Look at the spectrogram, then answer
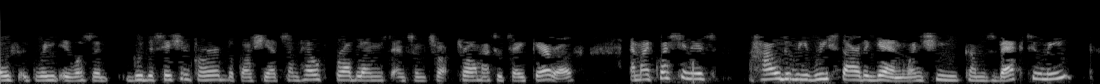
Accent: Netherlands; from the Netherlands.

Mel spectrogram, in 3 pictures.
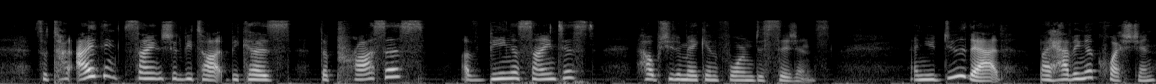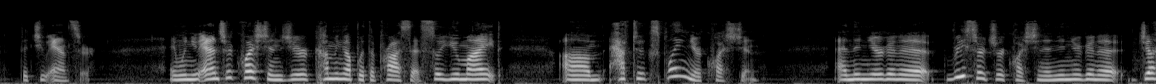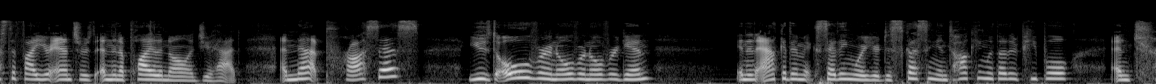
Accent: Orem, Utah, United States; also born or lived in Hawaii / Idaho / North Dakota; I'm from Orem, Utah.

